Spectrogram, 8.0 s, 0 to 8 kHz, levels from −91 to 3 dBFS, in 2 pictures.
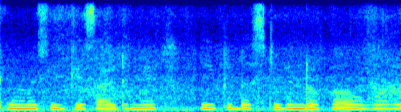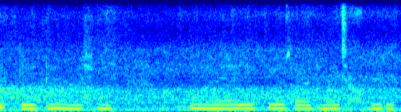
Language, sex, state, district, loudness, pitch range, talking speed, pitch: Hindi, female, Bihar, Jahanabad, -31 LUFS, 265-275 Hz, 135 wpm, 270 Hz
